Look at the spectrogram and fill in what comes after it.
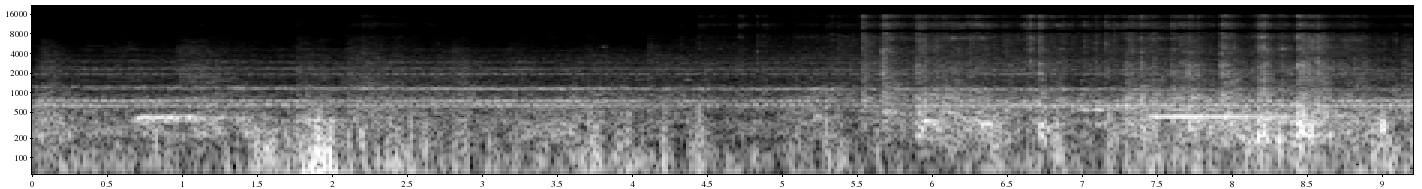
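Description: JR Kyushu 811/813-series electric train pulling into a station platform, its running noise growing louder. Sharp wheel clatter over the rails comes from about halfway through, over a steady high hum.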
